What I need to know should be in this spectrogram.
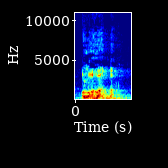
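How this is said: It is barked like a soldier's command.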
